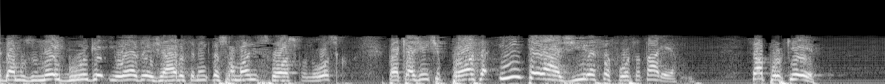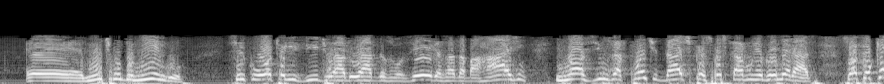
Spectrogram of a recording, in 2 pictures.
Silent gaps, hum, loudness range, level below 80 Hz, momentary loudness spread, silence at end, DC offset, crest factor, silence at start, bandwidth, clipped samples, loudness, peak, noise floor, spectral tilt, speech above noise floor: none; none; 2 LU; -18 dBFS; 6 LU; 0 s; under 0.1%; 6 dB; 0 s; 4 kHz; 5%; -6 LUFS; 0 dBFS; -33 dBFS; -10.5 dB/octave; 28 dB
